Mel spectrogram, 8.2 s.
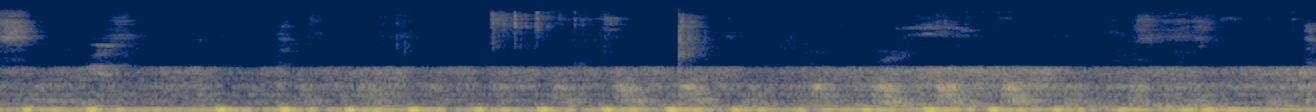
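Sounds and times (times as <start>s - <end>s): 
fast fetal heartbeat on ultrasound doppler: 0.0s - 8.2s
low hum: 0.0s - 8.2s.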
